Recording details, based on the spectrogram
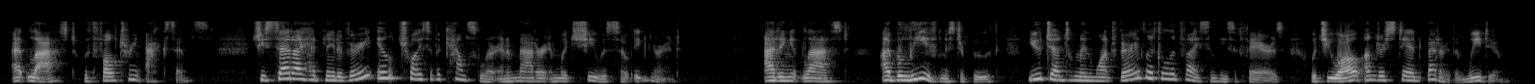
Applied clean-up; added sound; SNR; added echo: none; none; none; none.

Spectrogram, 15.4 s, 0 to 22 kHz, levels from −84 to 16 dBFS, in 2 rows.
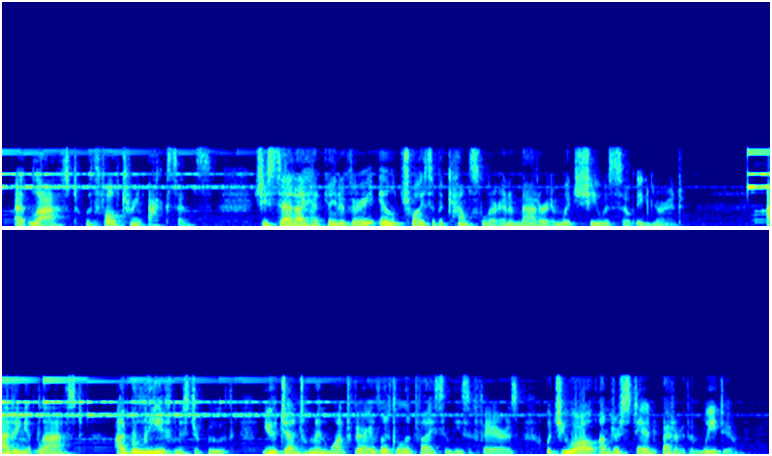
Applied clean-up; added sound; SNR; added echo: none; Bell; 10 dB; none.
